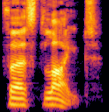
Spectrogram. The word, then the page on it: first light: British English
